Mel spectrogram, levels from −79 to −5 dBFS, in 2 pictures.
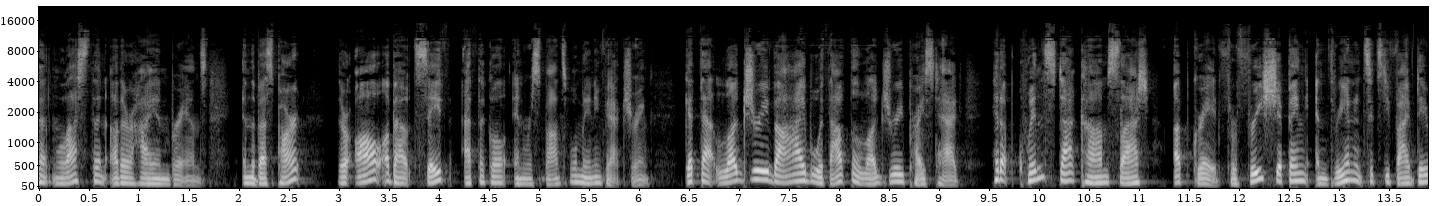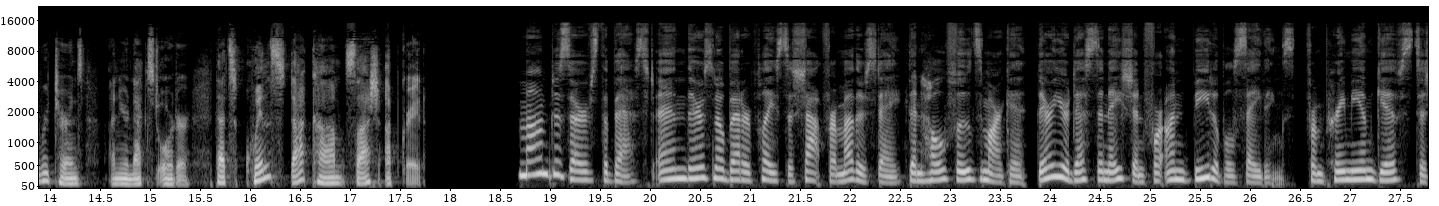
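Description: No technical faults can be heard anywhere in this recording.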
